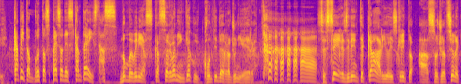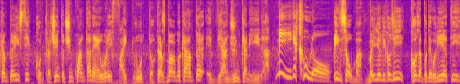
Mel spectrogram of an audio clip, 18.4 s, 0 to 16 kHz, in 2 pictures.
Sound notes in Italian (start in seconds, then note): 4.9 Ahahahaha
